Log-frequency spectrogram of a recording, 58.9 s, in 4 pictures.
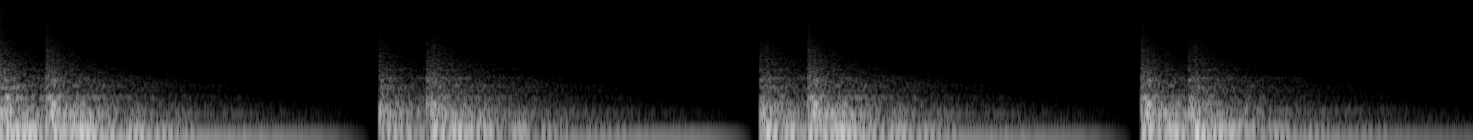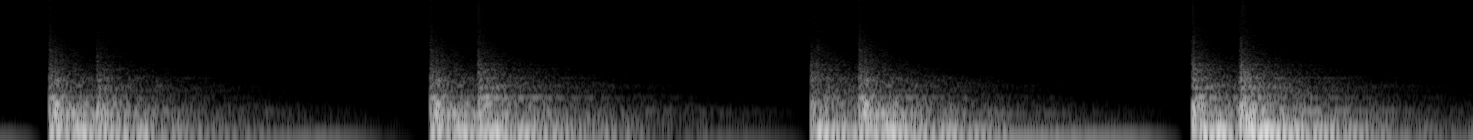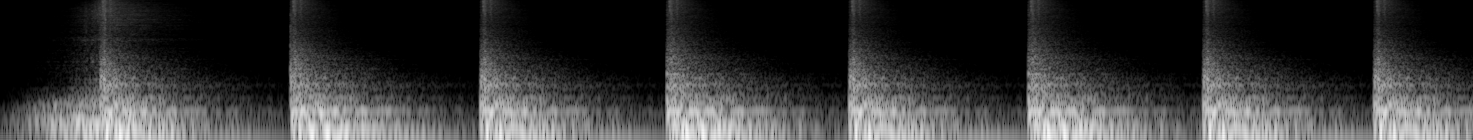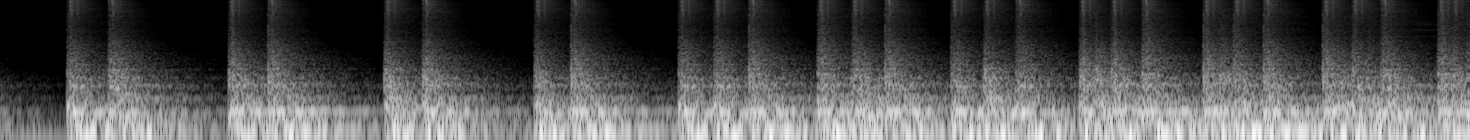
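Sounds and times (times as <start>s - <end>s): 
percussion: 0.0s - 18.4s, 19.0s - 58.8s.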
